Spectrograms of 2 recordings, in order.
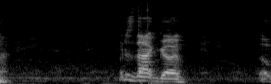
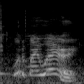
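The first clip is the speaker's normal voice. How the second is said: squeaky high voice; faster than usual. Pretend. Same question repeated in squeaky voice.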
